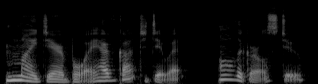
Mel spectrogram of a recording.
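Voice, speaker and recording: A breezy young English woman from a storybook, as a male reader puts her on, speaking higher and with a little creak in the voice. She is cheeky and flippant, with brisk, slangy turns of phrase. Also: sing-song, a little mellow, heavily acted.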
